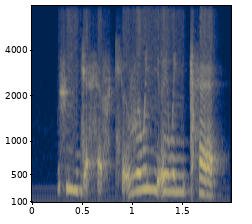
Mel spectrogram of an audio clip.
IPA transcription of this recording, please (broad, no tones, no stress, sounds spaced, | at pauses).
ʃ u ɲ ɟ æ̰ h æ̰ f cʰ ə̰ v ə w ə ɲ ɾ ə̰ e̯ w ɛ ɲ ǀʰ æ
